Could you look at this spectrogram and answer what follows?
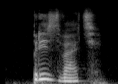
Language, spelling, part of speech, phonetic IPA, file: Russian, призвать, verb, [prʲɪzˈvatʲ], Ru-призвать.ogg
- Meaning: 1. to call, to appeal, to summon 2. to call upon (to), to urge (to) 3. to draft, to call out, to call up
